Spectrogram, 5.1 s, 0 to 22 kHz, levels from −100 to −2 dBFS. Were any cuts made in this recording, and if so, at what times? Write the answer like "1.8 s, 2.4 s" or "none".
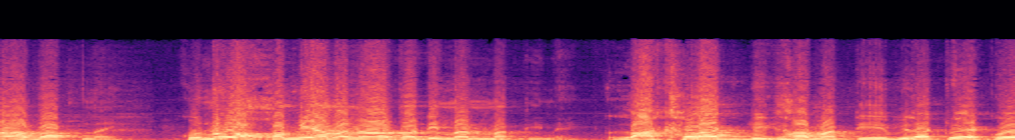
2.9 s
